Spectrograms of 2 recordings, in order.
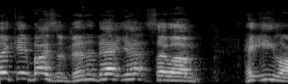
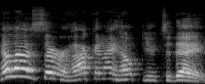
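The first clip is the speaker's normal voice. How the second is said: put-on robotic voice, louder; 5 dB louder than usual. Retelling a drive-thru order, imitating an ai order taker. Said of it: "A I says".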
